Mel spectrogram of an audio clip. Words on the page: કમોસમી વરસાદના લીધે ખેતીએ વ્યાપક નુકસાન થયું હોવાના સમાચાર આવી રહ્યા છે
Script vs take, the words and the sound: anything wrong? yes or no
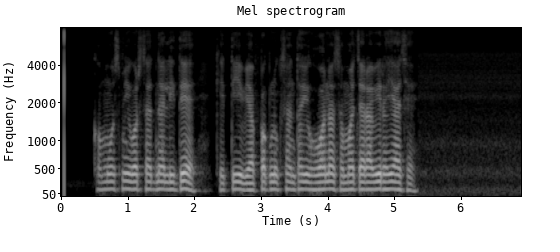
no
